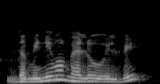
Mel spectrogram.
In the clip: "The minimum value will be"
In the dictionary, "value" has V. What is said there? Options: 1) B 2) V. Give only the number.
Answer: 1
